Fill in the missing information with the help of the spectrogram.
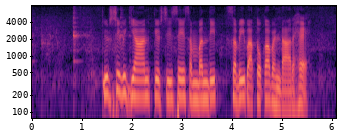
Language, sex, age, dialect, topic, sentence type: Hindi, female, 56-60, Garhwali, agriculture, statement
